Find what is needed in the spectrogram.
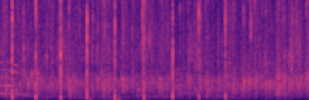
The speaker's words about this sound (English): So, can we have one more round of applause for my cake volunteers, please?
